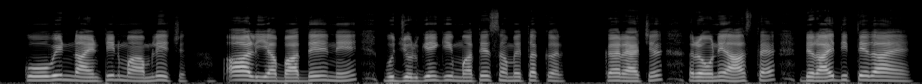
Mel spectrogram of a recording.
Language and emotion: Dogri, fearful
